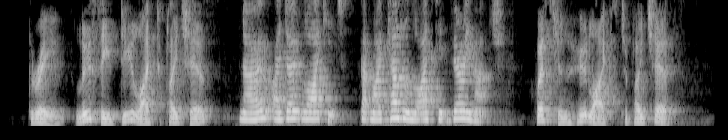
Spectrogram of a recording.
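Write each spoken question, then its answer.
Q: Who likes to play chess?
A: Lucy's cousin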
